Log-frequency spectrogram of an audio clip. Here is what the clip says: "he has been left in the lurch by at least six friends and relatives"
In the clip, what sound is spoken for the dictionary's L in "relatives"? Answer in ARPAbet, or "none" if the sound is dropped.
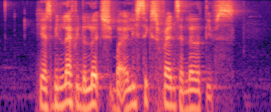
N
